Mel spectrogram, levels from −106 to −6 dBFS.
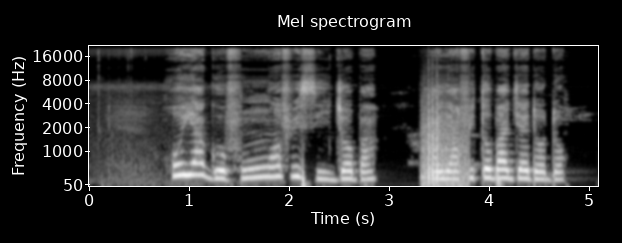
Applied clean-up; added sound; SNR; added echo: classical method spectral subtraction.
